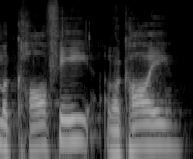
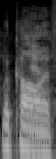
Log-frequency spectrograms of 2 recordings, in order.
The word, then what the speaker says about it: McAuliffe: But if I'm Macaulay, say his name again. McAuliffe, thank you.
